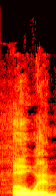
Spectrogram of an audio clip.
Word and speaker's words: Eoin: Owen is a good like I think Scottish or Irish name, but you have to spell it Eoin.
